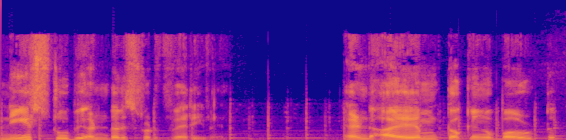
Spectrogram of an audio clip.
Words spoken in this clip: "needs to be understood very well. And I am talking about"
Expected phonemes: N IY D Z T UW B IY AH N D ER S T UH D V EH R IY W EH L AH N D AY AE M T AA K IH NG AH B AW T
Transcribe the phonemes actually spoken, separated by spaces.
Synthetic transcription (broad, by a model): N IY D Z T UW B IY AH N D ER S T UH D V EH R IY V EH L AH N D AY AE M T AA K IH NG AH B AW T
